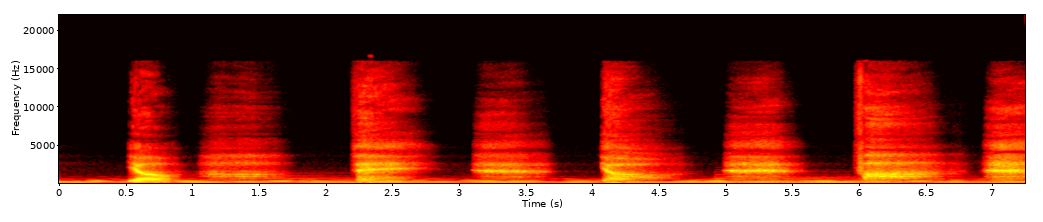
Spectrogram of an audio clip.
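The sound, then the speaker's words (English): Slow, deliberate breathing alternates exhale and inhale in an even rhythm, about four full cycles of loud breaths over a steady low humming tone. “It's the exhale, inhale, exhale, inhale.”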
